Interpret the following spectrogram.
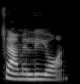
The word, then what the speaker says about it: chameleon: MEL is the stressed syllable and it sounds exactly like meal.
